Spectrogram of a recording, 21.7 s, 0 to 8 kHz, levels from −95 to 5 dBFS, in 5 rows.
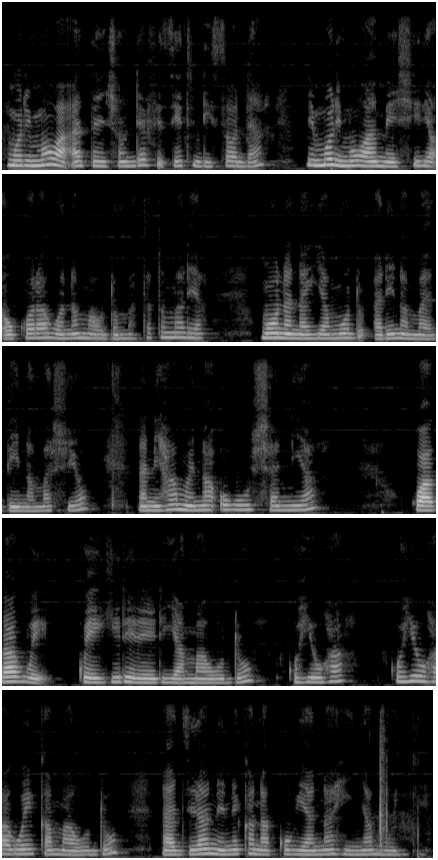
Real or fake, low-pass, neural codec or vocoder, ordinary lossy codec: real; 7.2 kHz; none; none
